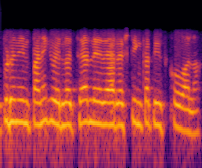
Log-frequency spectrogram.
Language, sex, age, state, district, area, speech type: Telugu, male, 18-30, Telangana, Ranga Reddy, urban, conversation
